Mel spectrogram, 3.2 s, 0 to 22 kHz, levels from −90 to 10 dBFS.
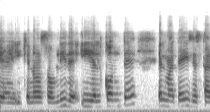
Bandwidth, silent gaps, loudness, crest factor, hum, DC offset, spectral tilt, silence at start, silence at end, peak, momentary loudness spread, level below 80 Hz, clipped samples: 12.5 kHz; none; -19 LUFS; 20 dB; none; 0.2%; 2 dB/octave; 0 s; 0 s; 0 dBFS; 8 LU; -54 dBFS; under 0.1%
